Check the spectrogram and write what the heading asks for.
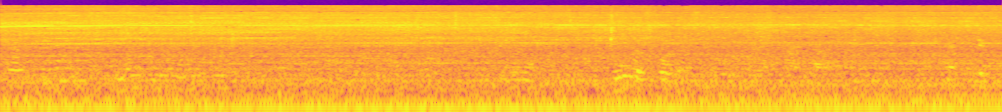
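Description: A large drum fan runs steadily, giving a low hum and an even rush of air, with faint voices behind it.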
